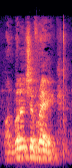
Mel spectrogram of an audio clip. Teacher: So the word is F-U-I-L, but when you put the question together, you have to put a B with a shivu on it, B-H-F. Of course, the F now disappears because you have eclipsed it with another consonant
